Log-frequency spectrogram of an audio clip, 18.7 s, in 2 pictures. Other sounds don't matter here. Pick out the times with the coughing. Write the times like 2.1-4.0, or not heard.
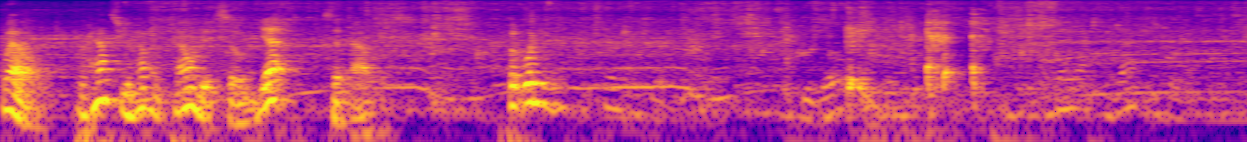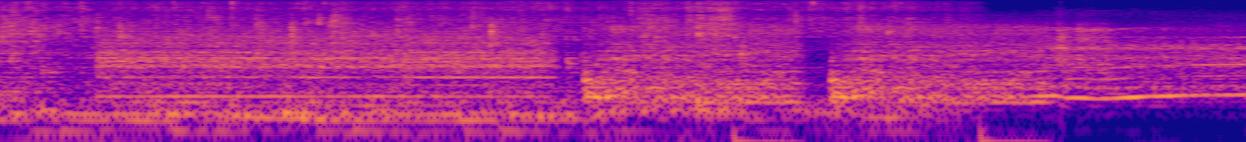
6.3-8.0.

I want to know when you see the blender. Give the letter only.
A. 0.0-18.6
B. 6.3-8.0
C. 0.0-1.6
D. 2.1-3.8
A.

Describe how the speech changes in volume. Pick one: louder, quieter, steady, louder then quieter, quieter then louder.
quieter.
